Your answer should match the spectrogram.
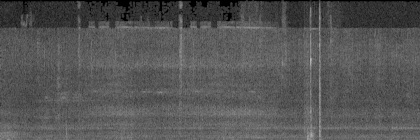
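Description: Street ambience with a steady low rumble of car engine and traffic. Two sharp clicks close together near the end, a car door's handle and latch opening.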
